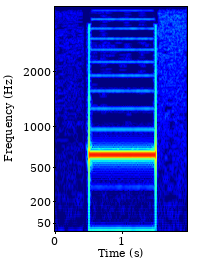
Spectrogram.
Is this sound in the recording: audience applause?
no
